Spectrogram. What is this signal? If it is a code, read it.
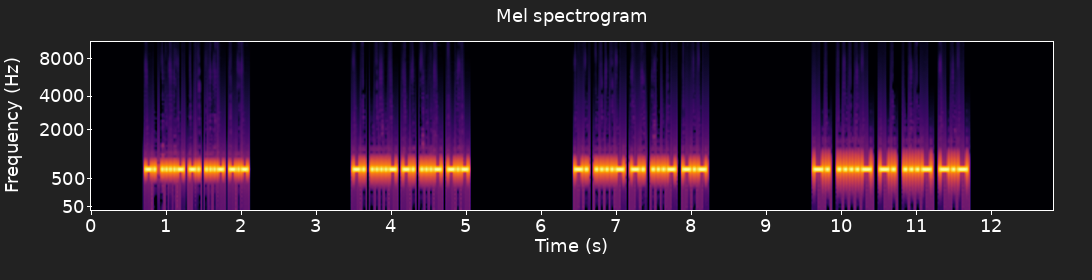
Morse code, heard as a keyed tone, about 39 wpm, 700 Hz. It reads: N4NVK N4NVK N4NVK N4NVK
